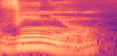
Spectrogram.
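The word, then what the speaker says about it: Vigneault: name we've all been debating about how to pronounce it properlyo all right so David Vino he stated that at no point of the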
